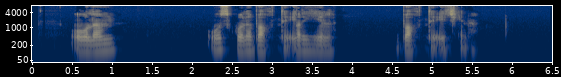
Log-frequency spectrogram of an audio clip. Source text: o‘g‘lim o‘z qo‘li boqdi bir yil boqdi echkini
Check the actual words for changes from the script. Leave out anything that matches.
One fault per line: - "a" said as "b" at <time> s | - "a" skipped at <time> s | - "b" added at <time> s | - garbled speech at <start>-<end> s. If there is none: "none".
none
